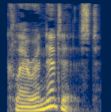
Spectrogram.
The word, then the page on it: clarinetist: British English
